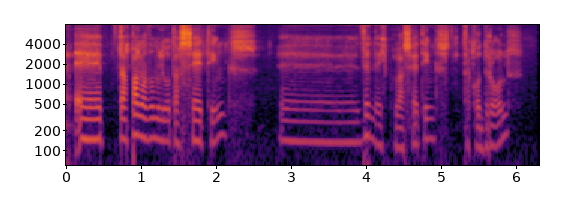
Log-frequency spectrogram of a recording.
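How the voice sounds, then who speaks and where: A man's fairly high voice, very slow in pace, with fairly even intonation against noticeable background noise. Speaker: gaming youtuber. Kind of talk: game review with gameplay commentary. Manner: hesitant, frequent fillers.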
